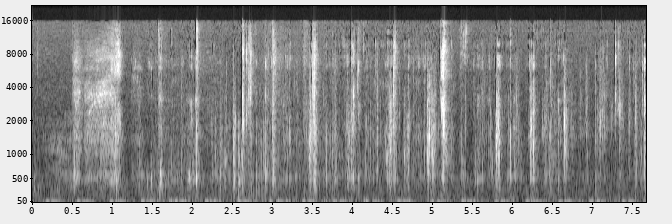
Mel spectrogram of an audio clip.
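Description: A person chewing a mouthful of rice mixed with spicy marinated cockles close to the microphone: irregular wet mouth clicks and smacks, a few every second.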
